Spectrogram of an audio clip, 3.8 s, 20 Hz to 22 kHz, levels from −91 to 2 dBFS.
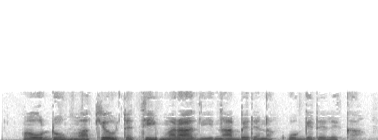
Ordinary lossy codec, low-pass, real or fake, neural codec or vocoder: AAC, 24 kbps; 19.8 kHz; real; none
